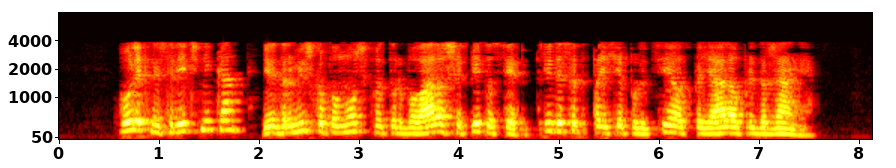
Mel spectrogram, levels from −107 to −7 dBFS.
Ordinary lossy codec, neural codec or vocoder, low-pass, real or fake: AAC, 16 kbps; none; 7.2 kHz; real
